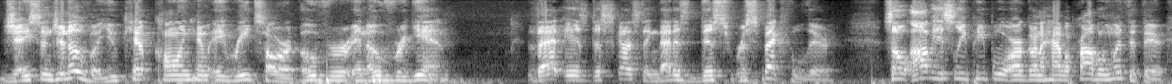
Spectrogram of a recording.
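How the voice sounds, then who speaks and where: A man from North Carolina rants straight at the camera in a combative, scolding voice. His tone is piercingly bright and sits a little high for a man. He keeps tacking a stray "there" onto his sentences. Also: normal speed, poor audio. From North Carolina, USA. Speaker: online commentator. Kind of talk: angry direct-to-camera rant.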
